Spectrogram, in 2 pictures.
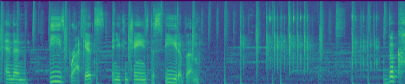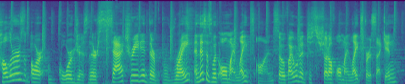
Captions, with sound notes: and then these brackets, and you can change the speed of them. (keyboard clicking) The colors are gorgeous. They're saturated, they're bright, and this is with all my lights on. So if I were to just shut off all my lights for a second,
